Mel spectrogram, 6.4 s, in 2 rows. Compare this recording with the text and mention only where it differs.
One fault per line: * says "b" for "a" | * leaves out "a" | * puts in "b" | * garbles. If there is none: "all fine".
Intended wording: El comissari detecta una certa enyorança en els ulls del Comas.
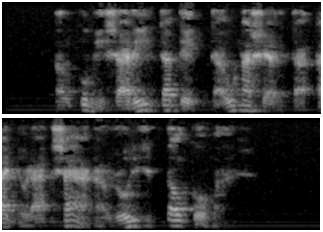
all fine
